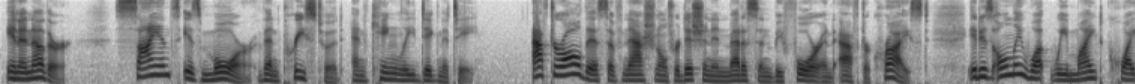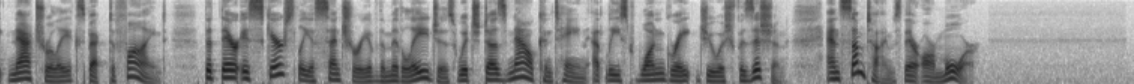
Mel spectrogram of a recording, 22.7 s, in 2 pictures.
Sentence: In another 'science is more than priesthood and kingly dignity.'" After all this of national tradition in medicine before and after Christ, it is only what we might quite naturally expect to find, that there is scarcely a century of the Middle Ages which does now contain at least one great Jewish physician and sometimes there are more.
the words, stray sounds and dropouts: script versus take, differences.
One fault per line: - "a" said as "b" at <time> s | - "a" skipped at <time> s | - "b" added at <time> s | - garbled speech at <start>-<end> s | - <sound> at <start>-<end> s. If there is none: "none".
none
